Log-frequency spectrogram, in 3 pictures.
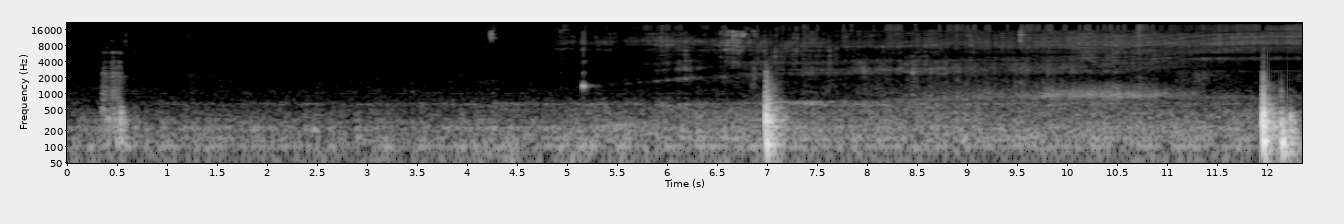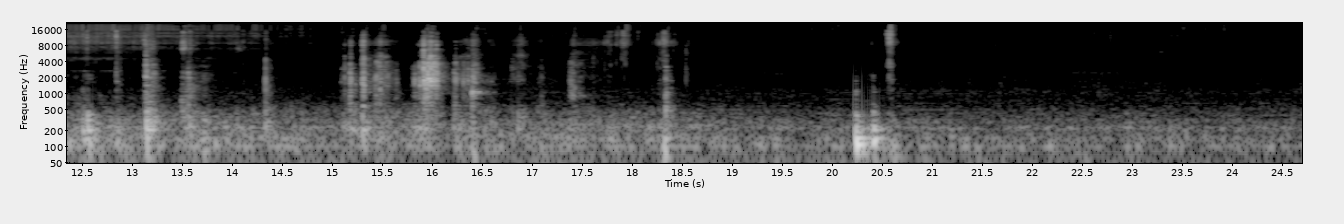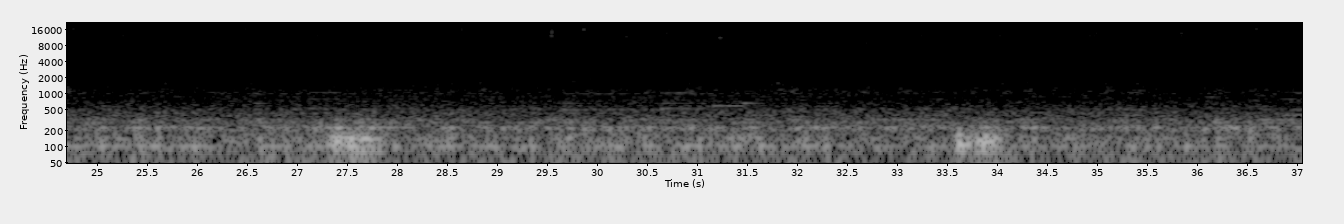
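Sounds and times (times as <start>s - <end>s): gas hissing from bottle: 4.9s - 14.3s
bottle knocking on hard surface: 12.0s - 12.8s, 20.3s - 20.6s.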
